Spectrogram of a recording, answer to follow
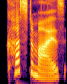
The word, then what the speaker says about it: customize: Customize is pronounced customize. The stress is on the first syllable, cus, and the I in eyes is a long I sound, like an ice.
